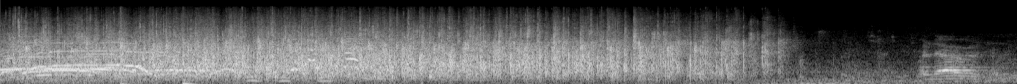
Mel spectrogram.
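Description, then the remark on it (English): A crowd at a fundraising event bursts into loud, sustained applause for the speaker's father, with some cheering voices mixed in, the clapping dense and steady for several seconds before thinning out and fading near the end. “Round of applause for Dad.”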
